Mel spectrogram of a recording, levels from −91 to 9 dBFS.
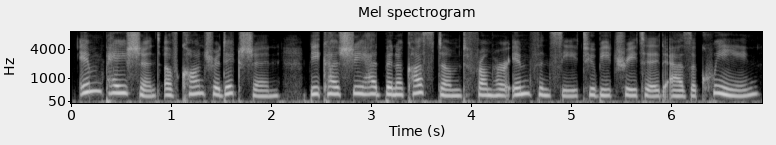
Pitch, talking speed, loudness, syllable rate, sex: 240 Hz, 150 wpm, -18 LUFS, 4.7 syllables/s, female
